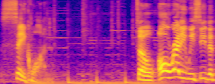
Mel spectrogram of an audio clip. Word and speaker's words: Saquon: His name is not Saquon. His name is Sequin.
